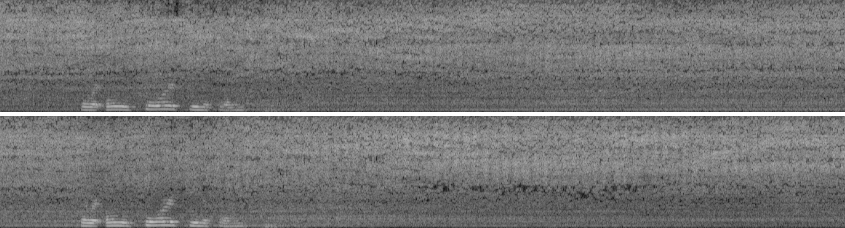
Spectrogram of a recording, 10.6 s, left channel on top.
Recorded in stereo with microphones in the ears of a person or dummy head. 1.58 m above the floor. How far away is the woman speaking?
About 1.5 m.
